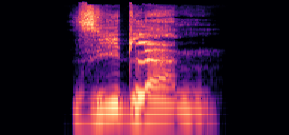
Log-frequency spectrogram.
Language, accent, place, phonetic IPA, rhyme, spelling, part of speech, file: German, Germany, Berlin, [ˈziːdlɐn], -iːdlɐn, Siedlern, noun, De-Siedlern.ogg
- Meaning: dative plural of Siedler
